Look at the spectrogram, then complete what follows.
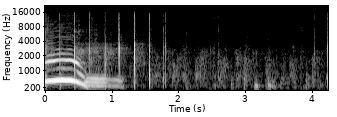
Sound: all applauding

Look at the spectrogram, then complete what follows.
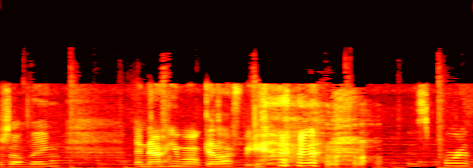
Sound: laughter

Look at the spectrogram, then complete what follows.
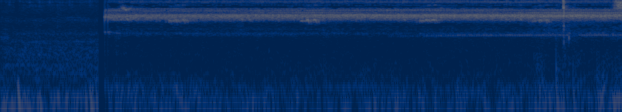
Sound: crickets chirping

